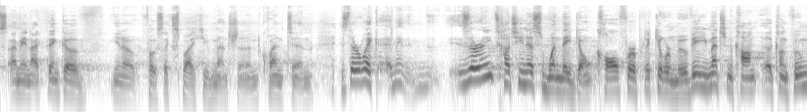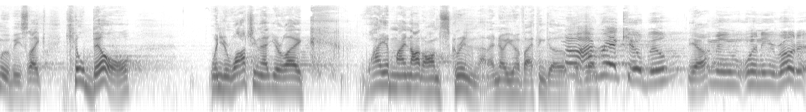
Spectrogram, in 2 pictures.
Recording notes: a special live taping of the podcast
